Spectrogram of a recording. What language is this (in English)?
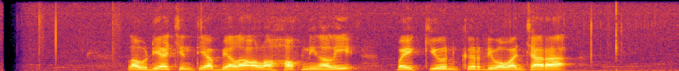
Sundanese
